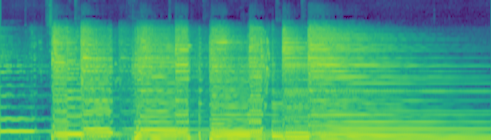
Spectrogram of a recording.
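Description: An electric guitar played through the M-Vave Tank G on a low-gain overdrive amp preset: several loud strummed chords and short riffs, then a final chord left ringing out, close and with no talking.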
